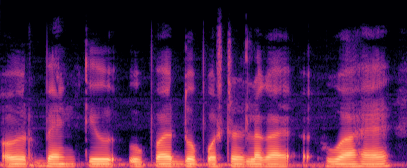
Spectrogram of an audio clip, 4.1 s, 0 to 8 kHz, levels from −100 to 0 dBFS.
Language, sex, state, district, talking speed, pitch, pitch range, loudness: Hindi, male, Jharkhand, Deoghar, 130 wpm, 110 Hz, 105-110 Hz, -17 LUFS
